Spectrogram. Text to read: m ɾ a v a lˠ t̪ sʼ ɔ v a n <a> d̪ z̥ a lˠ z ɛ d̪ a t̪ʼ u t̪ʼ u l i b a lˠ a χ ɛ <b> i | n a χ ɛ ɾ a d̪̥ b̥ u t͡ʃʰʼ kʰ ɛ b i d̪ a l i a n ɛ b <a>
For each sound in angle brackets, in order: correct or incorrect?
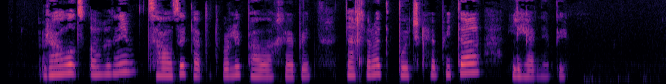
incorrect: i, correct, incorrect: i

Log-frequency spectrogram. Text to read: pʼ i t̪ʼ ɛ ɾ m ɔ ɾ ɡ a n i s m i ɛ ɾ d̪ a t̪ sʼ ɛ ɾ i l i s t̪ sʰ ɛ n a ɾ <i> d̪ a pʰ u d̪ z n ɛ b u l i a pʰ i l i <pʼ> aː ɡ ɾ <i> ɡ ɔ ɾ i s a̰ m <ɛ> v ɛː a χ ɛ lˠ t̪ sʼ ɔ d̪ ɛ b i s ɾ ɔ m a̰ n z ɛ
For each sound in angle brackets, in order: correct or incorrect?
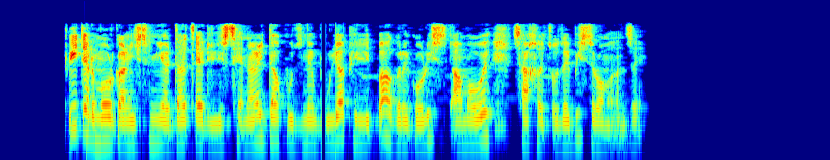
correct, correct, incorrect: ɛ, incorrect: a

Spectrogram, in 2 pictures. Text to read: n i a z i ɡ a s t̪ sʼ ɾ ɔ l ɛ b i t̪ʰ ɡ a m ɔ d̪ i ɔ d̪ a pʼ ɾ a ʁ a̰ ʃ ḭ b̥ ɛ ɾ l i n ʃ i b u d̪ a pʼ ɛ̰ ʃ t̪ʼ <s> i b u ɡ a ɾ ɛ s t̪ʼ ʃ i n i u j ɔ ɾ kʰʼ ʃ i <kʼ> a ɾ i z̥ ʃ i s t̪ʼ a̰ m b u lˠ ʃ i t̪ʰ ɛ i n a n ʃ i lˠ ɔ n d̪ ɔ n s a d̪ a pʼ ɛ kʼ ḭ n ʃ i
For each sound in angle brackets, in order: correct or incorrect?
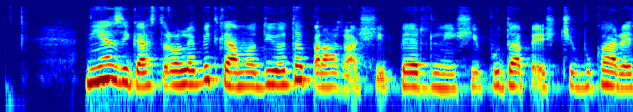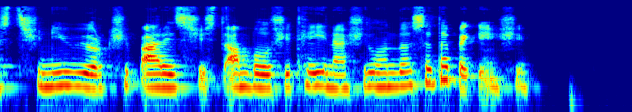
incorrect: ʃ, incorrect: pʼ

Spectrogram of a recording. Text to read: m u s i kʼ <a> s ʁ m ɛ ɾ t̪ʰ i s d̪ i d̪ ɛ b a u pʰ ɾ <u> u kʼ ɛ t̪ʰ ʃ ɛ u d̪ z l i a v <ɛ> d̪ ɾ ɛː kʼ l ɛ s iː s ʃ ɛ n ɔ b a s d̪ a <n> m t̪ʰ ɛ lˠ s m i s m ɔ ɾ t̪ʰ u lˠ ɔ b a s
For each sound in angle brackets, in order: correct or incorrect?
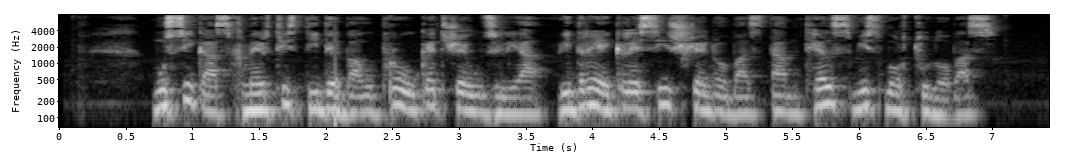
correct, incorrect: ɔ, incorrect: i, incorrect: none

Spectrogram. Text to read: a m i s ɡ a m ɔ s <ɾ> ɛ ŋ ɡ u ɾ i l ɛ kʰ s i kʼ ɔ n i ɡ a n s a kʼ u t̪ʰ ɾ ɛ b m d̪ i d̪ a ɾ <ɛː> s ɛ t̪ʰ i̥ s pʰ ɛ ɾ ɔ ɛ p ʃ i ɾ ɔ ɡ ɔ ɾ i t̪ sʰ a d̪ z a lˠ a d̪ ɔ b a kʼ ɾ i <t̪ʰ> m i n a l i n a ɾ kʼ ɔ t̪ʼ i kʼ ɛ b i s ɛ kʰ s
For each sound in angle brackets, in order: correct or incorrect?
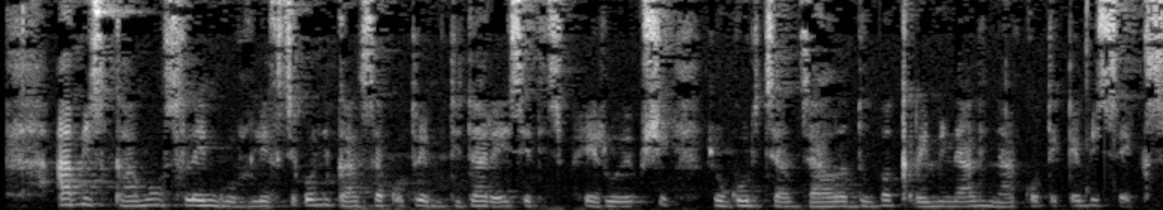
incorrect: l, correct, incorrect: none

